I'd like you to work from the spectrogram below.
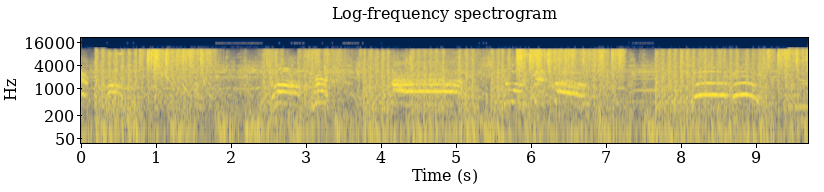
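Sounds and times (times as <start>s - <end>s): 
gunshots fired into a floor inside a building: 0.1s - 9.6s.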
